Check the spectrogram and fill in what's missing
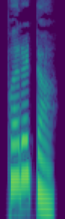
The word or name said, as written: ಪರಟ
